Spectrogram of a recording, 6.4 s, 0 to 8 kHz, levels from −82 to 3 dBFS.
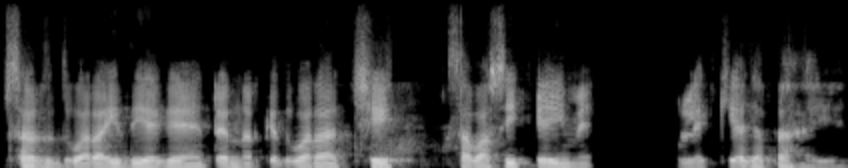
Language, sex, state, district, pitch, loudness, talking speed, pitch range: Hindi, male, Jharkhand, Jamtara, 135 Hz, -19 LUFS, 160 wpm, 130-135 Hz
